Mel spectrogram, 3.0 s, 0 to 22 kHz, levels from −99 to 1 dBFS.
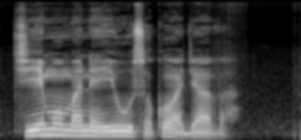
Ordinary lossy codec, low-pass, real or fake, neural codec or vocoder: none; none; real; none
